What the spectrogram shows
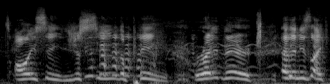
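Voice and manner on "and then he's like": usual speaking voice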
